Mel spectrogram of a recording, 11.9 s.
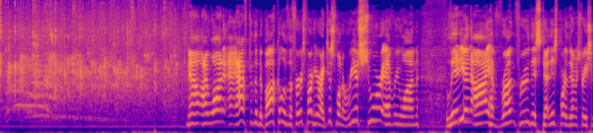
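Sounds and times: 
audience clapping: 0.0 - 3.8
speech: 3.7 - 11.8.

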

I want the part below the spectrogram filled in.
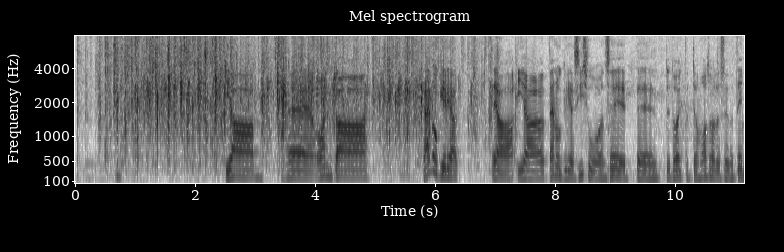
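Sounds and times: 
audience applause for panelists: 0.0 - 7.7
speech: 2.5 - 5.0, 5.8 - 11.1.

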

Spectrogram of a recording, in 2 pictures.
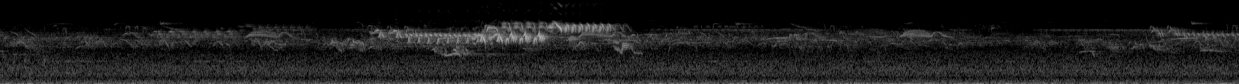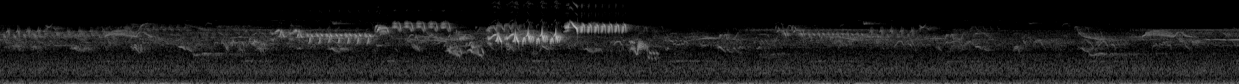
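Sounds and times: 
dawn chorus of dark eyed junco, flycatchers, american robin, mountain quail: 0.0 - 24.7.

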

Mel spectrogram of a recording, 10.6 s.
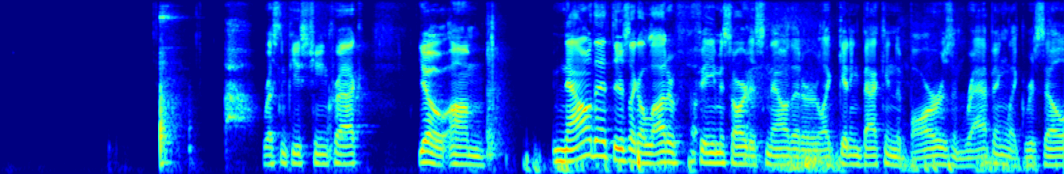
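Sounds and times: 
speech: 1.6 - 1.9, 2.6 - 10.6
glasses clinking in a toast: 1.6 - 2.0.

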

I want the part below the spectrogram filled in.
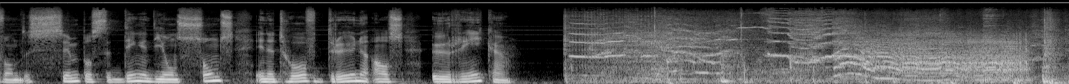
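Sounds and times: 
speech: 0.0 - 5.8
large oak wooden door creaking: 5.6 - 10.6.

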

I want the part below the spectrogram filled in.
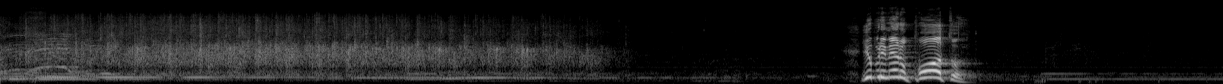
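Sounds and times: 
audience applause: 0.0 - 6.4
speech: 8.6 - 9.8.

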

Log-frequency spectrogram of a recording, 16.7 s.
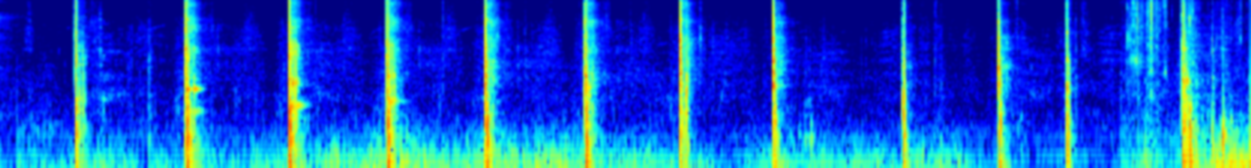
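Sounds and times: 
axe strikes splitting wood: 1.0 - 1.3, 2.5 - 2.8, 3.8 - 4.2, 5.2 - 5.6, 6.5 - 6.8, 7.8 - 8.2, 9.0 - 9.4, 10.3 - 10.6, 12.0 - 12.3, 13.3 - 13.6, 14.2 - 16.4.

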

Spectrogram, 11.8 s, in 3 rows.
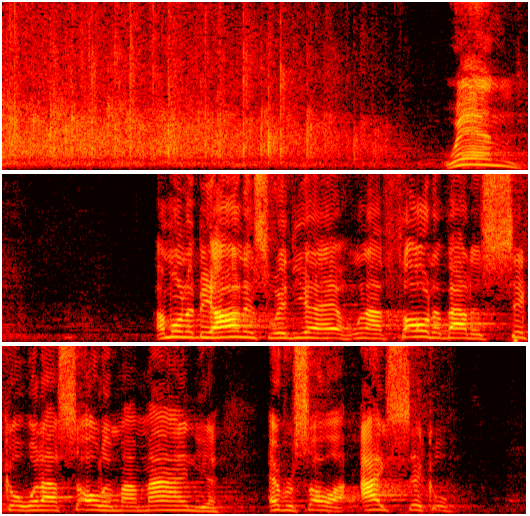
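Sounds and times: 
audience clapping hands: 0.0 - 3.1
speech: 3.3 - 4.0, 5.1 - 11.4.

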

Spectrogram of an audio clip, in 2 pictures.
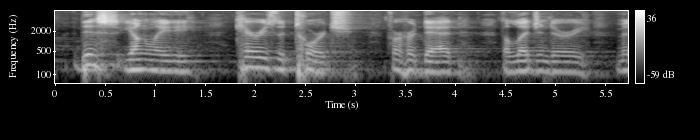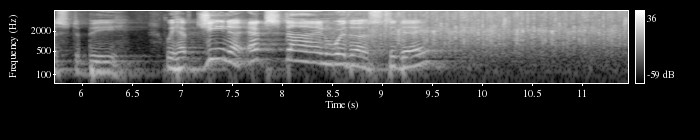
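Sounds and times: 
speech: 0.2 - 9.8
polite golf clap from audience: 8.4 - 11.4.

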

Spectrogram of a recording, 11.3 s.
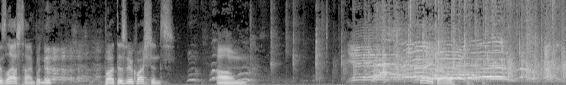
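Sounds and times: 
speech: 0.0 - 1.3, 2.1 - 3.5, 4.3 - 5.1, 8.4 - 9.8
laughter: 0.0 - 11.3
weak half-hearted pity clap: 5.3 - 11.3.

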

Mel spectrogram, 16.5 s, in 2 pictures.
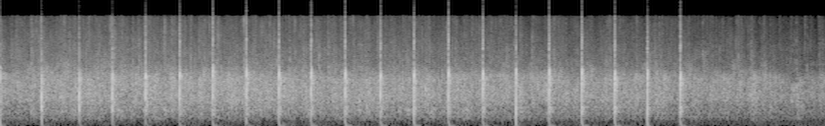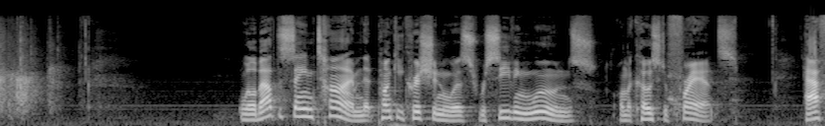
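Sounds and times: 
audience applause: 0.0 - 9.0
speech: 10.7 - 15.7, 16.3 - 16.4.

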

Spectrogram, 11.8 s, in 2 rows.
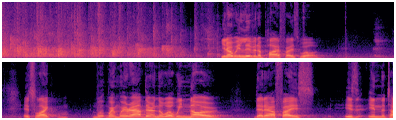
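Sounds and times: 
audience clapping: 0.0 - 3.7
speech: 3.3 - 4.9, 6.2 - 11.7.

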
